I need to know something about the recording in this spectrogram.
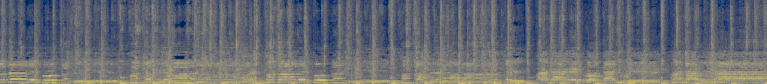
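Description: Capoeira music in São Bento rhythm: a berimbau with the shaken caxixi rattle and percussion keeping a driving, evenly repeating beat under voices singing a melody.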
